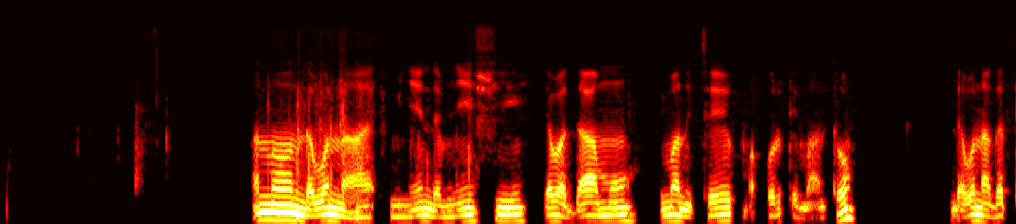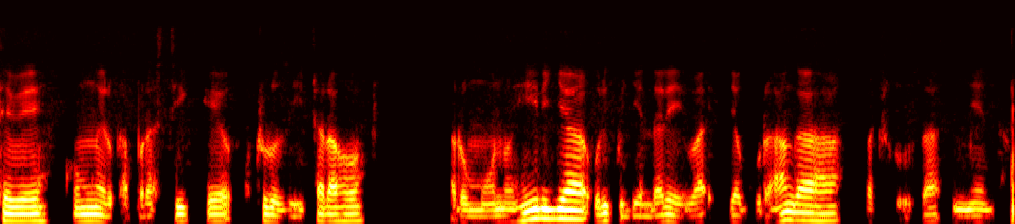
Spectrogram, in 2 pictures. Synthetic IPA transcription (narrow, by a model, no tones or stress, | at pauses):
ano̞ndaβo̞naimiɲeːndamɲiːnʃijaβadamu | imanut͡se̞kuma̰koɾotema̰ːnto̞ | ndaβo̞naɡate̞βe̞kʰuːmŋe̞ːɾukapɾasi̥tike̞ut͡ʃuɾuːzijit͡ʃaɾaɦo̞ | haɾuːmuːn̥huhiɾɟauɾikuɟe̞ːndaɾe̞ːβaʔibɟaɡuɾahaŋɡaːha | β̥at͡ʃuɾṵːzaimɲe̞ːnda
